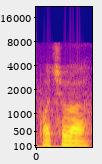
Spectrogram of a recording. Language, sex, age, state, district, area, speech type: Odia, male, 45-60, Odisha, Nuapada, urban, read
